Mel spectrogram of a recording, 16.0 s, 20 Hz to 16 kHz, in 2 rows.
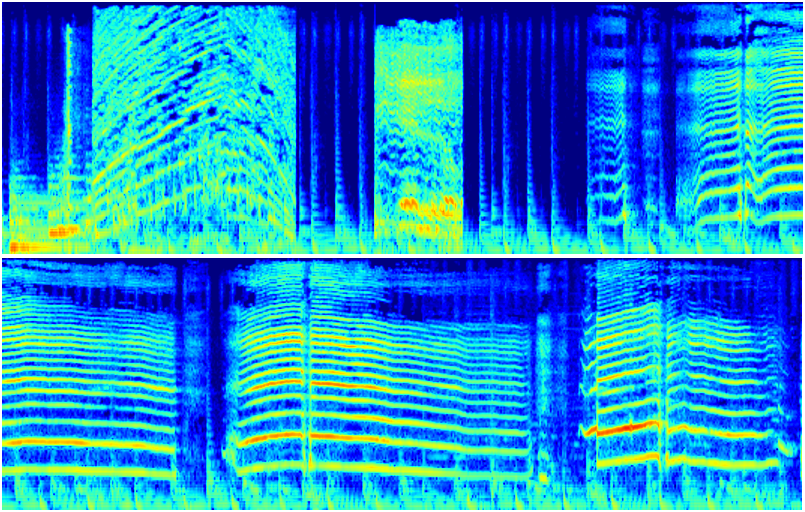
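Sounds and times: background music with beat: 0.0 - 3.8, 4.6 - 16.0.

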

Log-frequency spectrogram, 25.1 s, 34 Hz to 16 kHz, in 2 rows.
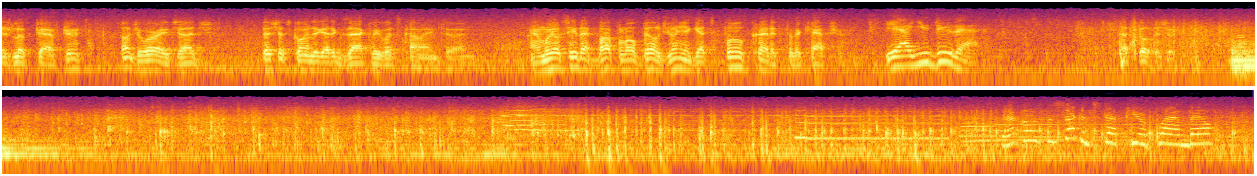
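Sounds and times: horse hoofbeats: 11.2 - 25.0
background music: 12.3 - 24.2.

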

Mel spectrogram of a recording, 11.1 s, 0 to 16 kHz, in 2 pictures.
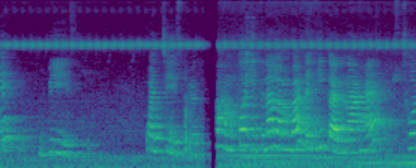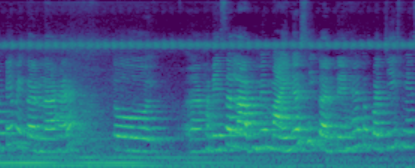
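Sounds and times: woman speaking: 0.0 - 1.1, 2.0 - 11.0.

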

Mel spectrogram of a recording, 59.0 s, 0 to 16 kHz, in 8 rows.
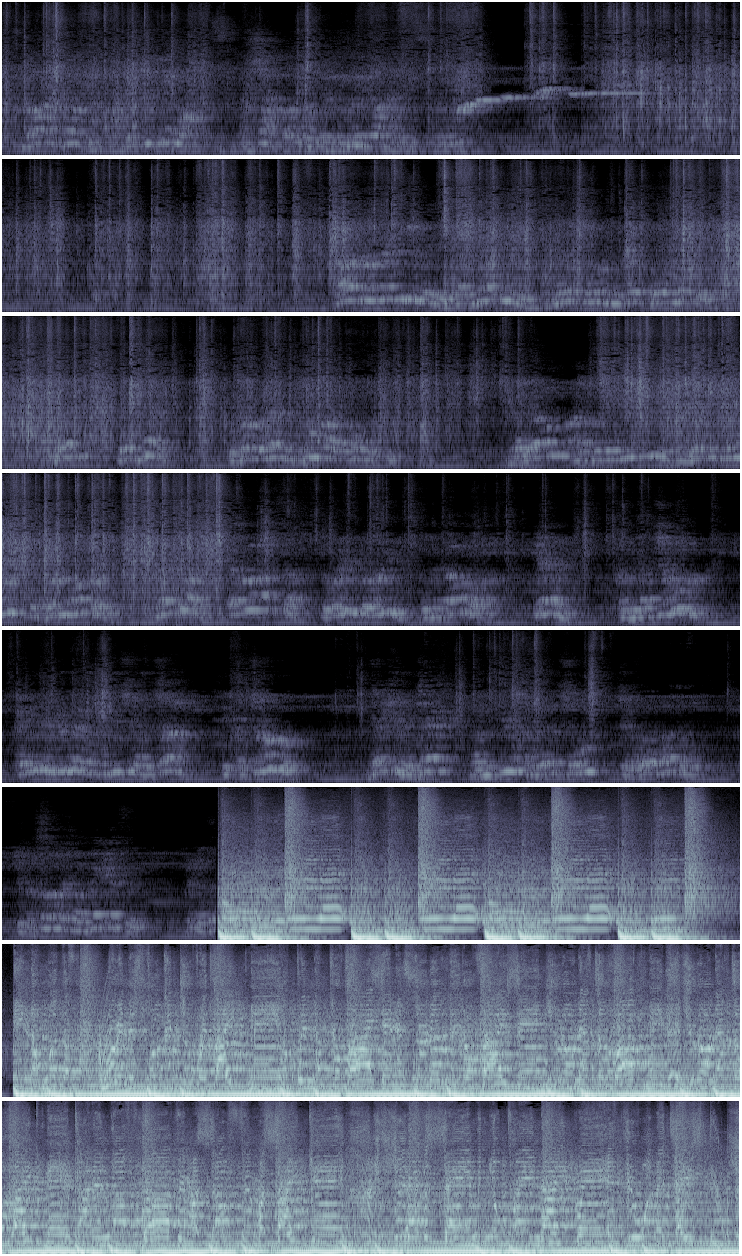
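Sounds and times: baking paper crinkling: 0.0 - 31.0, 32.9 - 35.7, 41.1 - 59.0.

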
